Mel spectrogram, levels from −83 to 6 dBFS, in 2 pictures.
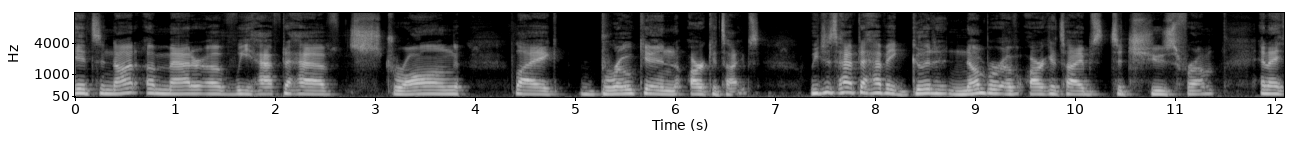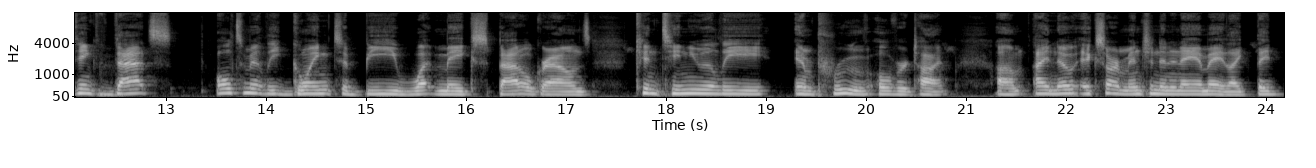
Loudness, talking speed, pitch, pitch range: -19 LUFS, 125 wpm, 150 Hz, 140-170 Hz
